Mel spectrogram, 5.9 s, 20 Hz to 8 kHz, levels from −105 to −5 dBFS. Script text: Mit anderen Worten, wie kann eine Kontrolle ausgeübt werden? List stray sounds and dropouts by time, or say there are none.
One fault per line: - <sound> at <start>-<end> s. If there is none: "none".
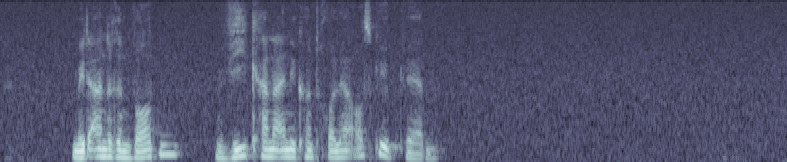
none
